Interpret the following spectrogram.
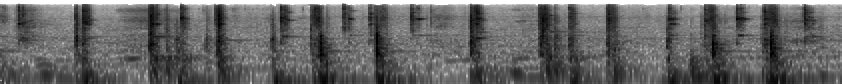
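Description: An irregular run of sharp clicks and taps, several a second, each with a dull knock underneath.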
